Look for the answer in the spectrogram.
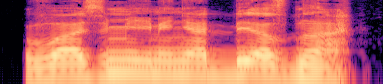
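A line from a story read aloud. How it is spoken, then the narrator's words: Moaning. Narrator (Russian): простонал бог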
